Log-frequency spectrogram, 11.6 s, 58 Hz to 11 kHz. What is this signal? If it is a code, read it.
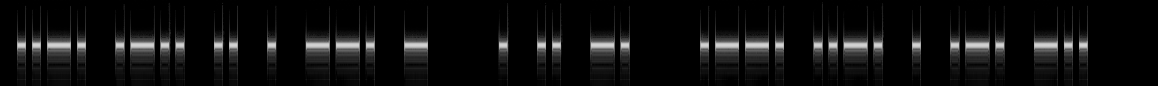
Morse code, heard as a keyed tone, about 16 wpm, 700 Hz. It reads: FLIEGT EIN PFERD
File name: Morsekurs / Witze / MP3, Witz 08. Mai 2018, 70 F80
